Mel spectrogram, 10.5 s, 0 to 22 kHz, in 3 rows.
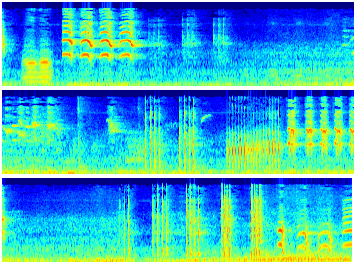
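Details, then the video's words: Javan myna chattering song meant to provoke other mynas to respond: bursts of quick whistled trills mixed with harsh squawks and scratchy notes, with faint background noise. "Pancingan Jalak Kebo Malas Bunyi Langsung Nyaut Saat Dengar Ocehan Suara Khas Jalak Kebo Manggut2"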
